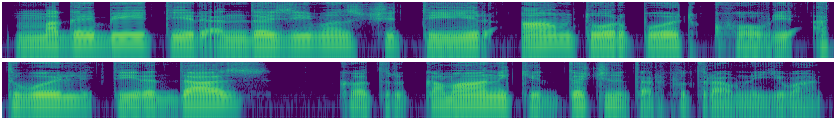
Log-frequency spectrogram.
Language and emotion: Kashmiri, neutral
